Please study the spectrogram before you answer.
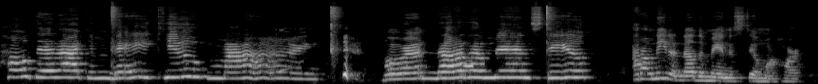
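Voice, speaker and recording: Speaking slowly with a fairly bright tone, a deep-voiced woman gives a motivational spoken-word address. Her preaching has a rhythmic, repetitive cadence, and she calls out to the audience.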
